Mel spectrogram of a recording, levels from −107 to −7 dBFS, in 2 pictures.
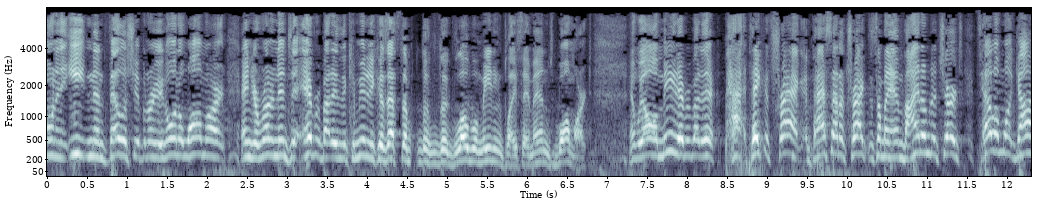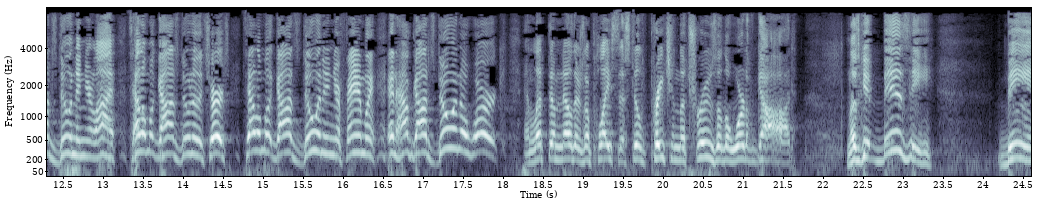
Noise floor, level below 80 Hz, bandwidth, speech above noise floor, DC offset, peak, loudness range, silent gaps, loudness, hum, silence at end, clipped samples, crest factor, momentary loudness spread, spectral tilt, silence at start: -57 dBFS; -52 dBFS; 8 kHz; 36 dB; under 0.1%; -2 dBFS; 2 LU; none; -20 LUFS; none; 0 s; under 0.1%; 20 dB; 7 LU; -3 dB/octave; 0 s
